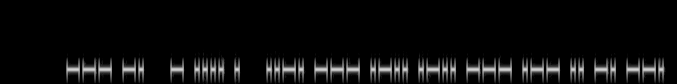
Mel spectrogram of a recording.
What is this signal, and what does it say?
Morse code, heard as a keyed tone, about 30 wpm, 700 Hz. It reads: ON THE FOLLOWING
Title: Sentences from Top 1000 Words - Review Part 6 - 30wpm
